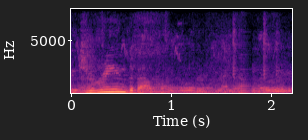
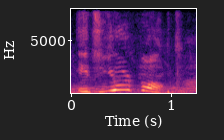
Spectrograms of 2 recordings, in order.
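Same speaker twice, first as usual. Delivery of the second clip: slow, pointed, louder; slow loud accusation; 5 semitones higher, 5 dB louder, slower than usual. Retold or imitated. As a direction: point the finger and land each word. Jester accuses the rebbe.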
